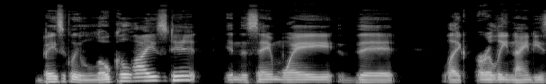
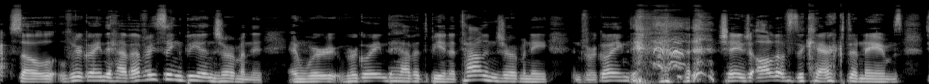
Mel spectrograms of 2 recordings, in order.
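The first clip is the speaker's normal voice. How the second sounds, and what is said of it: Put-on German accent. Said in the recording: “Do you not like my German accent?”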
